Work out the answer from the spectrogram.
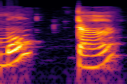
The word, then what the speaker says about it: montagne: une montagne. بعد le G أتى N. إذا ننطق الصوت ن. نحن في هذه الحالة une montagne montagne. لا ننطق G ولا ننطق G ولكن ن une montagne.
